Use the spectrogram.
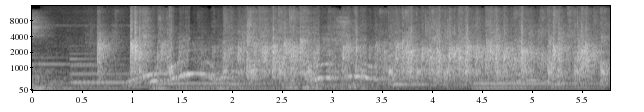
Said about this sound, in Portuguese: E eu quero dar um, bem, um aplauso também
